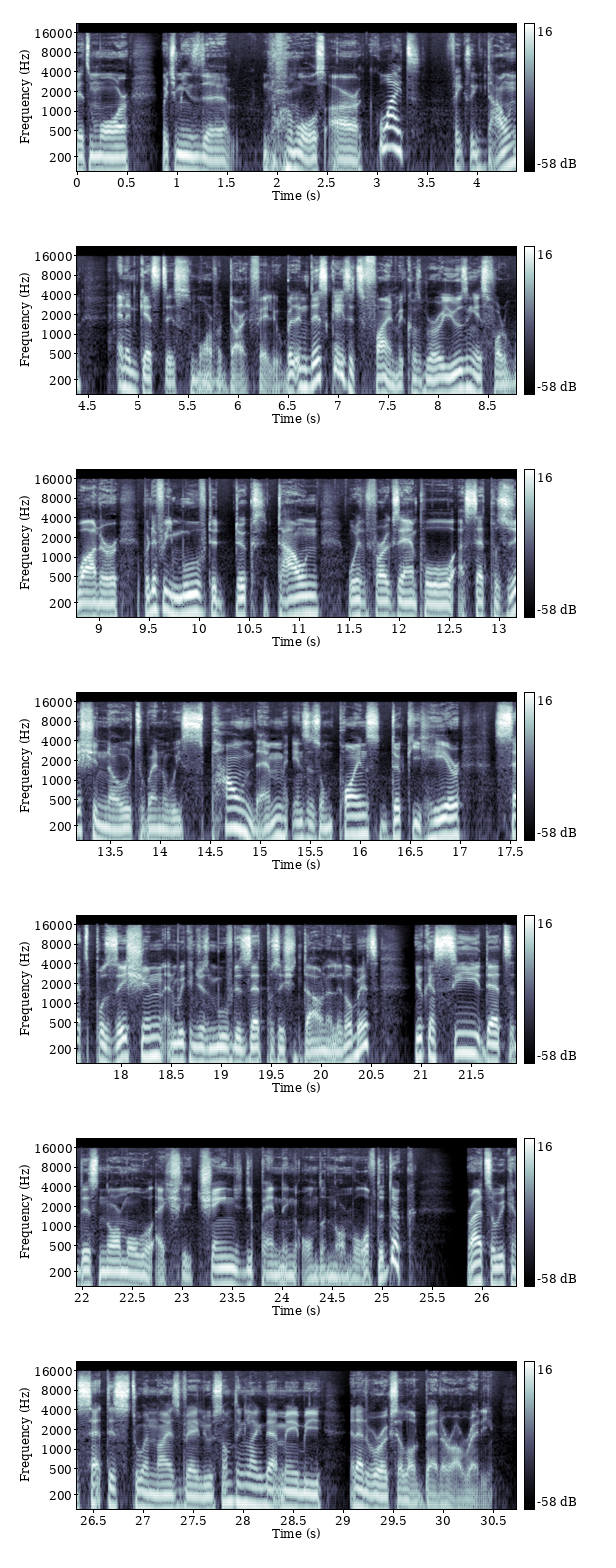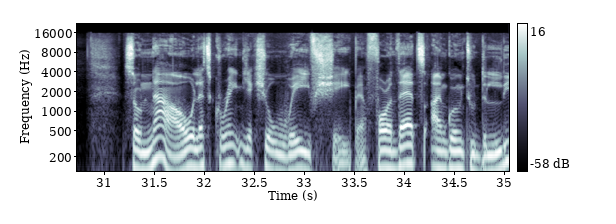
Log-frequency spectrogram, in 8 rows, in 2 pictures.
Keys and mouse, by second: 0.7 d, 1.2 d, 5.6-6.8 middle drag, 7.1 middle drag, 7.5 shift+middle click, 9.6 middle click, 10.1 middle click, 10.8 middle click, 11.4 middle click, 12.3 middle click, 12.9-14.3 middle drag, 14.6 middle click, 16.0-16.6 drag, 17.2 shift+a, 19.3-21.3 shift+drag, 21.7-22.0 middle drag, 22.3 click, 23.4-24.4 middle drag, 25.5-28.6 shift+drag, 29.0 middle click, 30.4 middle click, 30.9 middle click, 34.2-34.6 middle drag.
